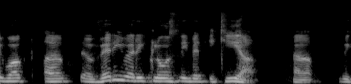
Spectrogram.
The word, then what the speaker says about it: IKEA: And my professor was Swedish, like I said, so he insisted on calling IKEA IKEA, because he insisted that that was the correct pronunciation and it cannot be said in any other way.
